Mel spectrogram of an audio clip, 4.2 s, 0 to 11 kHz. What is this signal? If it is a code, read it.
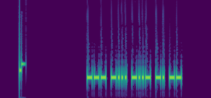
Morse code, heard as a keyed tone, about 36 wpm, 700 Hz. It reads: OBXNM
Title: Code Groups - 5 Letters - 35wpm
